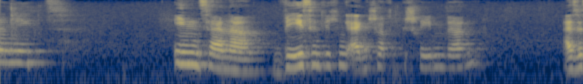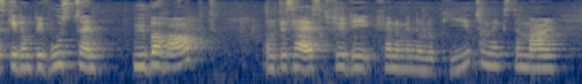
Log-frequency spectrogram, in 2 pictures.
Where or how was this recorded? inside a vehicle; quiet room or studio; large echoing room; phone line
large echoing room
